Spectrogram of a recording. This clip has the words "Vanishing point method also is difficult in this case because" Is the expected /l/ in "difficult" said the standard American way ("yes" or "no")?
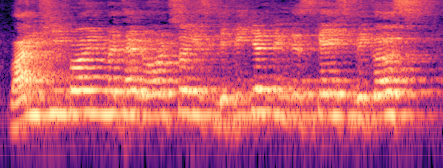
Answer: no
